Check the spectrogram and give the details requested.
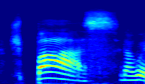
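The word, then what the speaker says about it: Spaß: SP로 시작하면 스프가 아니라 슈프였고요. 그러면 얘를 읽을 때 슈파스라고 읽어야 되겠죠.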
